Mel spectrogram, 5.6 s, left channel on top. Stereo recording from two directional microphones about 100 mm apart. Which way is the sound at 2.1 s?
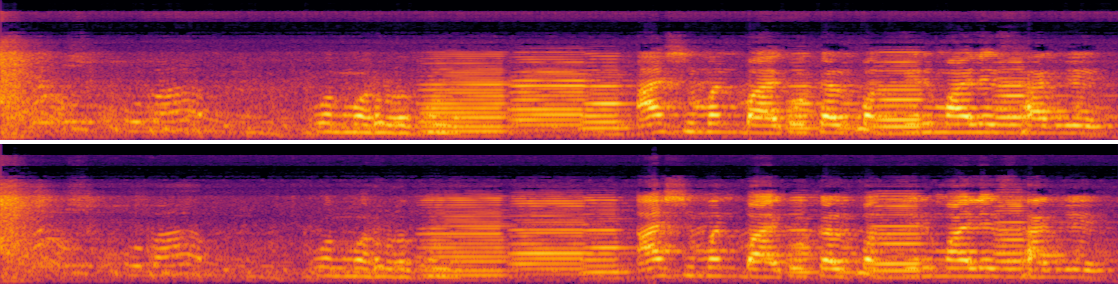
5° left (ahead or behind).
